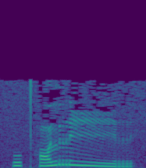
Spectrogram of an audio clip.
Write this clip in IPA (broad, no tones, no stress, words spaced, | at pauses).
ut̪ʰɒlʲ riːr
